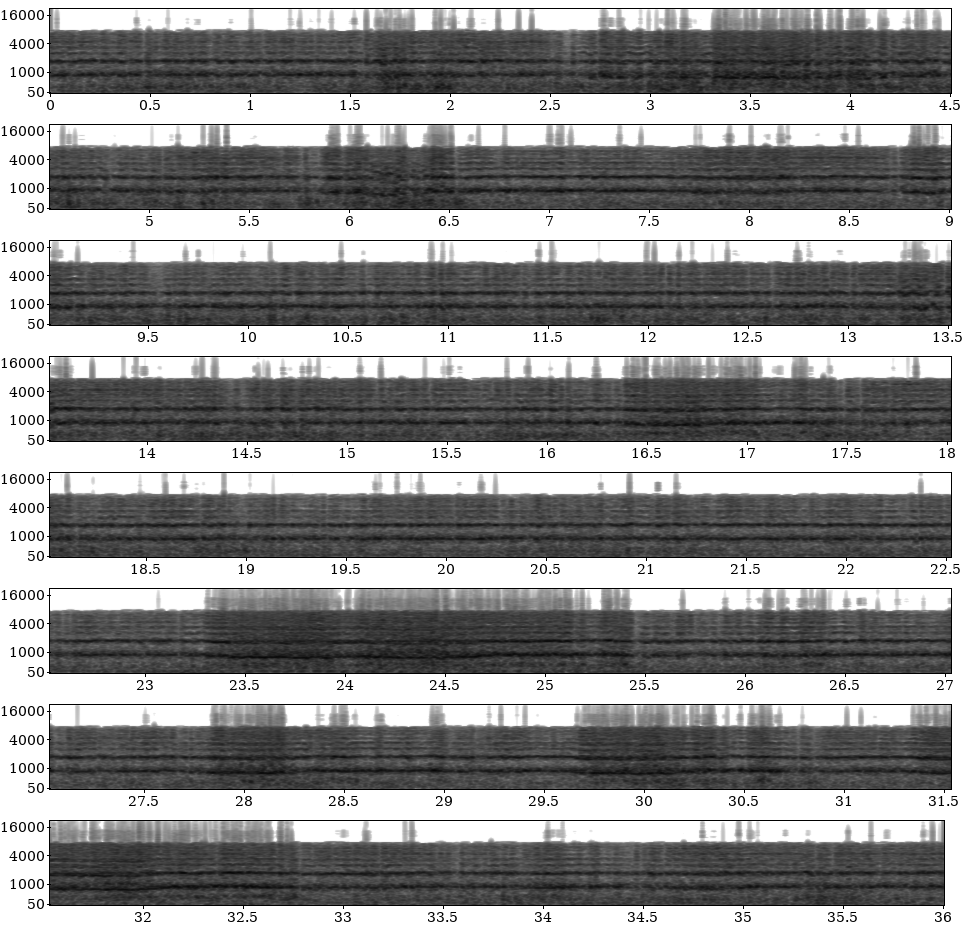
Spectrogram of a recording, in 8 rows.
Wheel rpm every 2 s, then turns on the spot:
230, 220, 220, 230, 230, 230, 230, 230, 230, 230, 230, 230, 220, 220, 230, 220, 220, 230.
none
